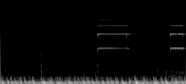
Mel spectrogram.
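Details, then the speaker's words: Klein Tools voltage tester switched on with a quick tap, beeper enabled: two short, clear high-pitched beeps about 0.7 s apart over low room rumble; holding the button instead turns it on silently. "so like i said quick tap for the sound but if you want no sound then just leave it leave it held no sound"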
